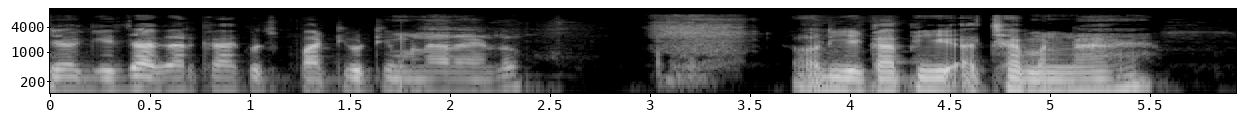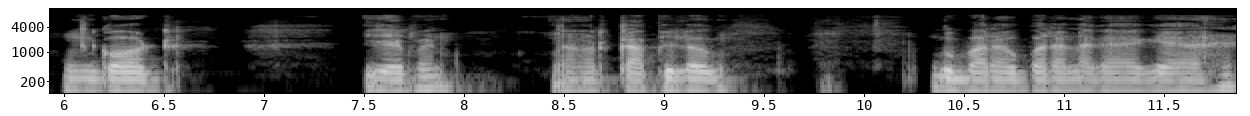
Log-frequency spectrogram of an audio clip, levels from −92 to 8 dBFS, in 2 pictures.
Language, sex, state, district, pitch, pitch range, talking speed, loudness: Hindi, male, Bihar, Purnia, 120 Hz, 115-140 Hz, 130 wpm, -21 LUFS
